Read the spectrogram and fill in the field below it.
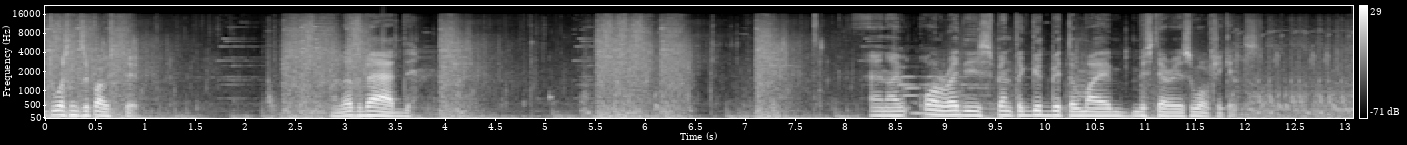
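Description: Swords swish and clash in quick blows.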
